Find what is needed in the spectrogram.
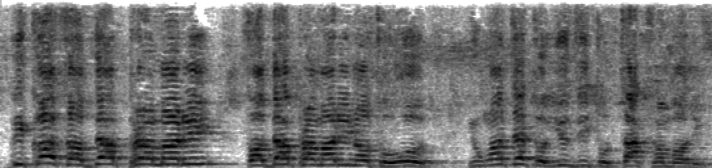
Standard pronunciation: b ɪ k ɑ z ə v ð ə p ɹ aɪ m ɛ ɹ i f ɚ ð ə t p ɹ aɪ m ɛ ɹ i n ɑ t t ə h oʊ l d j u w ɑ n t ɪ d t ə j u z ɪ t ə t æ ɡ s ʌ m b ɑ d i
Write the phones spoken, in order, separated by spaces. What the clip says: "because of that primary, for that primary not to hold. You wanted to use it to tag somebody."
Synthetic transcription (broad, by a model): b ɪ k ɑ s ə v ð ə p ɹ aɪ m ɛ ɹ i f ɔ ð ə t p ɹ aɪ m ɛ ɹ i n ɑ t t ə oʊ d j u w ɑ n t ɪ d t ə j u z ɪ t ə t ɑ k s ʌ m b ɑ d i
